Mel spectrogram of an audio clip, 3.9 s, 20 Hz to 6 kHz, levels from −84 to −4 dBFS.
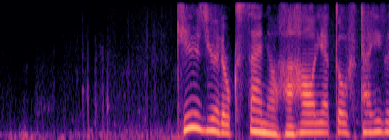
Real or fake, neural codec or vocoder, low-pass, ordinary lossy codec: fake; codec, 16 kHz, 1 kbps, X-Codec, HuBERT features, trained on general audio; 5.4 kHz; none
